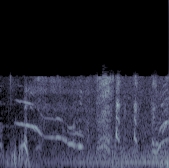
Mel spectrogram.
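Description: A quiet, high whining cry that glides down in pitch over about a second, followed by a few shorter cries.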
